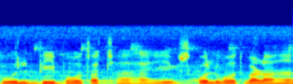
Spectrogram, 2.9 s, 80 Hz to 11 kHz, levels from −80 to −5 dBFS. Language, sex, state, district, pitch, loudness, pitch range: Hindi, male, Chandigarh, Chandigarh, 125 Hz, -17 LUFS, 120-130 Hz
